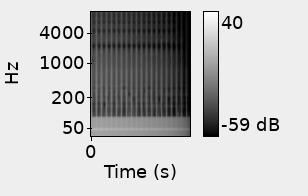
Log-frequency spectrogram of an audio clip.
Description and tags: Used in my game "Spastic Polar Bear Anime Revenge"
Was synthesized in Audacity.
videogame, 8bit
